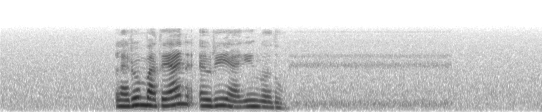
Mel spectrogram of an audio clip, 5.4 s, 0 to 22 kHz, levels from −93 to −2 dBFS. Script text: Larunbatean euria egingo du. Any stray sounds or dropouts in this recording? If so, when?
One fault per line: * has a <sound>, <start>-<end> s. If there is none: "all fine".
all fine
